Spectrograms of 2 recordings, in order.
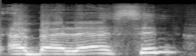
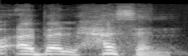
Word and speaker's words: أبا الحسن: الشماخي في كتاب السير يقول في حديثه عن أبا الحسن، يقول أبا لاسن هو أبا الحسن لأن النفوسيين لا ينطقون حرف الهاء، وذكر كذلك من ضمنهم مامد محمد وأبا هارون أبارون.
